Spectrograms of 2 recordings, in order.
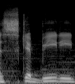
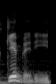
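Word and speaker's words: Skibidi: that I know it's skibbidy toilet I know it's skibbidy like the Fairy Godmother in um Cinderella right bibid bbid bop or whatever I know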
